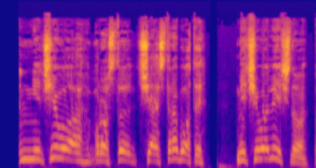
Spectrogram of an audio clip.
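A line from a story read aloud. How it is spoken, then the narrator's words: Whining. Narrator (Russian): проскулил Клякса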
